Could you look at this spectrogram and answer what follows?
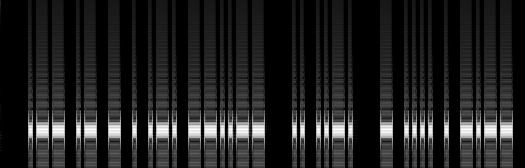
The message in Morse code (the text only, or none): WATER, IF THEY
